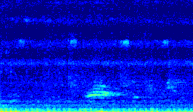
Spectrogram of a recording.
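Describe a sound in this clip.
A baby monkey gives a short, high squeak.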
